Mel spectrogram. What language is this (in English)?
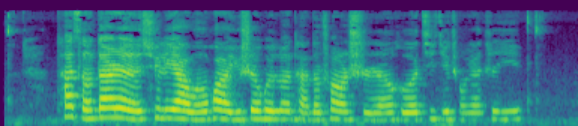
Chinese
